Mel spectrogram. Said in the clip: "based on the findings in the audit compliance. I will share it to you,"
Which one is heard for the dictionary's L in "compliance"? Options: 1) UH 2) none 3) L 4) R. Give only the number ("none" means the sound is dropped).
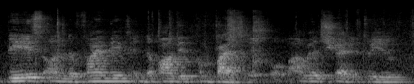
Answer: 2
